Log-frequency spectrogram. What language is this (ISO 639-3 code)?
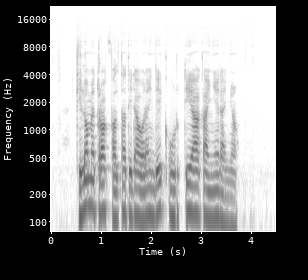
eus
